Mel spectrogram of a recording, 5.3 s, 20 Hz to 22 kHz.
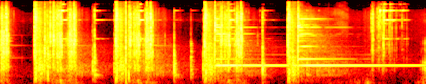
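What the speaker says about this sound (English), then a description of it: "I'm gonna shoot the next 2 at steel, just so you can hear how quiet this gun can be with subsonic rounds" Two suppressed shots from a Henry SPD CRUSR .45-70 lever-action rifle firing subsonic rounds, each a muffled crack followed by a bright ringing ping of steel targets, the last ring sustained; outdoor range setting.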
